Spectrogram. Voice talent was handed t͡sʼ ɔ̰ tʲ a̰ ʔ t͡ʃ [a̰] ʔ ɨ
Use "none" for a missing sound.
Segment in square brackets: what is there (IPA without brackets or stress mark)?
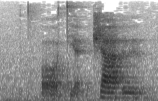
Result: a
